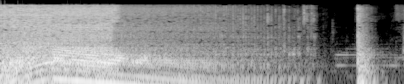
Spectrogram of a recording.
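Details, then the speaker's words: Morris Minor engine with the exhaust pipe removed during a carburetor conversion, briefly started and revved: harsh, open, very loud bark that then dies away; running with no exhaust fitted. "i wanna hear what this thing sounds like with no exhaust on it i just want to hear it just a little bit see how loud it is"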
